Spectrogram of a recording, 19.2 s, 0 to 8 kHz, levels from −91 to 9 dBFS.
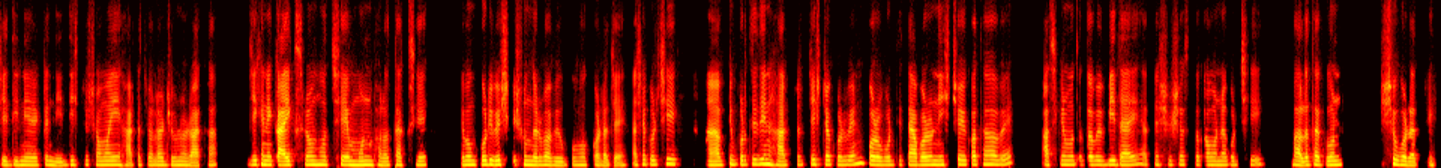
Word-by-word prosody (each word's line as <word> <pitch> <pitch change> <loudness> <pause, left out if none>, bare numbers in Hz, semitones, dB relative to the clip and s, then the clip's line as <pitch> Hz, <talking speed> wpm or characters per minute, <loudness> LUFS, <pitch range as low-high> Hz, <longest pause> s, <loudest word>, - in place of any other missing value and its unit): যে 190 - -2
দিনের 180 0 +1
একটা 180 +2 -6
নির্দিষ্ট 180 +4 -4 0.2
সময়ে 185 +1 +2
হাঁটা 180 - -1
চলার 180 0 0
জন্য 175 0 0 0.2
রাখা। 150 +3 -3 0.5
যেখানে 200 -1 +3
কায়িক 180 0 +8
শ্রম 195 0 +2
হচ্ছে, 195 +1 -3 0.2
মন 180 +1 +4
ভালো 170 -2 -1
থাকছে 180 0 -3 0.6
এবং 195 +1 +3
পরিবেশকে 200 -1 +2
সুন্দরভাবে 180 -2 +2
উপভোগ 180 +1 -4
করা - - 0
যায়। - - -1 0.2
আশা 185 +4 -2
করছি 200 +3 -2 0.5
আ - - +3
আপনি 185 +3 -4
প্রতিদিন 215 +3 +2
হাঁটার 175 +2 0
চেষ্টা 210 -1 +1
করবেন। 195 +3 0 0.2
পরবর্তীতে 185 0 +1
আবারও 185 +1 +4
নিশ্চয়ই 200 +1 -1
কথা 200 +1 +1
হবে। 205 +1 +1 0.5
আজকের 180 +3 -2
মত 195 - -2
তবে 190 0 +2
বিদায়। 190 -1 +2
আপনার 195 - -7
সুস্বাস্থ্য 195 0 -7
কামনা 185 0 0
করছি। 180 +2 -8 0.6
ভালো 180 -1 +5
থাকুন। 185 -1 +3 0.7
শুভরাত্রি। 185 -6 +1
185 Hz, 145 wpm, -23 LUFS, 180-200 Hz, 0.7 s, কায়িক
